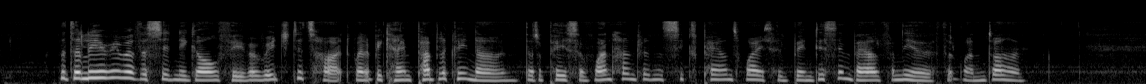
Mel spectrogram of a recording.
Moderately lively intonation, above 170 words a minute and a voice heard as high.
Yes: average, 3.2 semitones; average, 180 wpm; high, 210 Hz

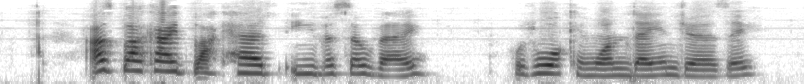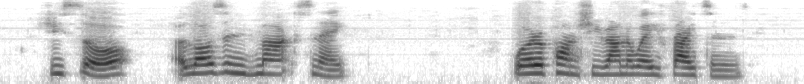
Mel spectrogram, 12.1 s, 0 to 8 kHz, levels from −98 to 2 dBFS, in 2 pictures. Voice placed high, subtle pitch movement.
No: high, 245 Hz; average, 4.3 semitones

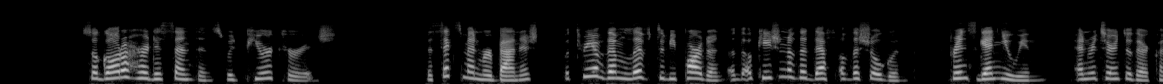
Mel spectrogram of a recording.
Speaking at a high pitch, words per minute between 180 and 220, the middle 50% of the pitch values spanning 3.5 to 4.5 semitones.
No: very high, 255 Hz; average, 185 wpm; average, 4.9 semitones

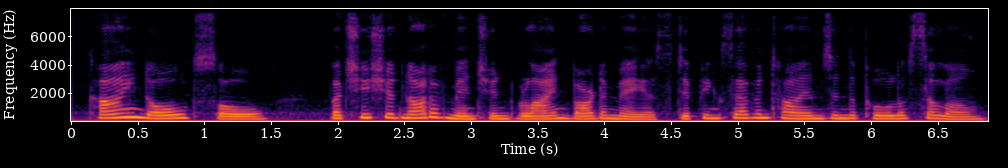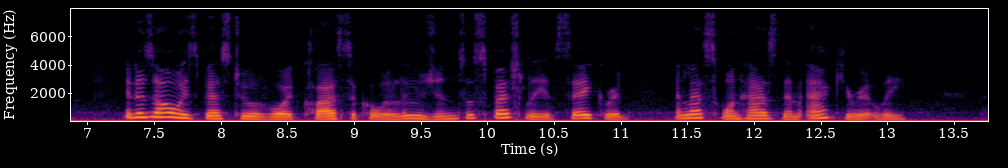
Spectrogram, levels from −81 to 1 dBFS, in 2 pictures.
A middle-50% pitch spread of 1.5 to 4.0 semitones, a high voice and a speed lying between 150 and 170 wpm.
No: average, 4.6 semitones; high, 210 Hz; average, 155 wpm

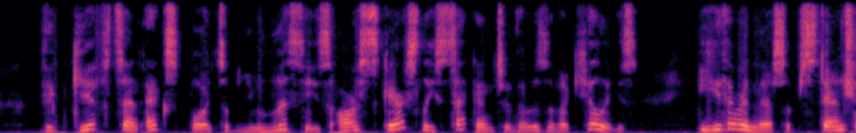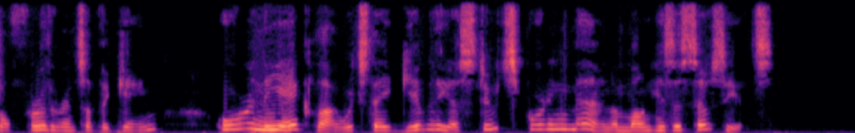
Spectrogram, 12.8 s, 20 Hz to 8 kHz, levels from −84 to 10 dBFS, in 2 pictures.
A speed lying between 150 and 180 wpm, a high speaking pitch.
Yes: average, 165 wpm; high, 235 Hz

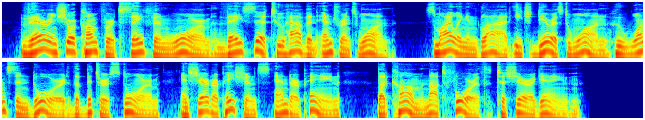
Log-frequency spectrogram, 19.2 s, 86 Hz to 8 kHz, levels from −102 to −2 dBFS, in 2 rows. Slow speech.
Yes: slow, 125 wpm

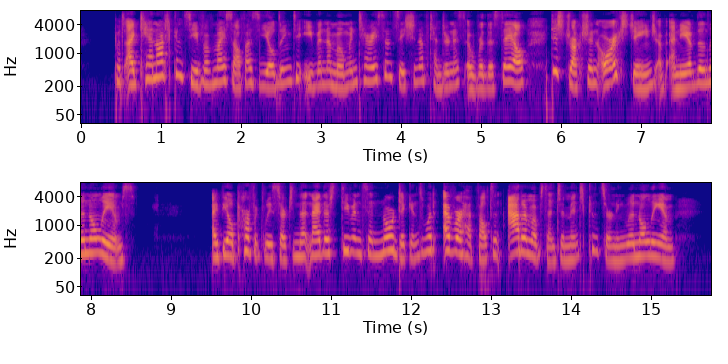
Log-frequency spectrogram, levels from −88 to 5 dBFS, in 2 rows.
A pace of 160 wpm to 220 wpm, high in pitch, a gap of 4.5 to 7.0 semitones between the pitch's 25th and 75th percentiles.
Yes: average, 170 wpm; high, 220 Hz; average, 4.9 semitones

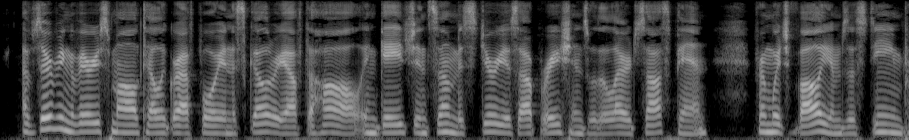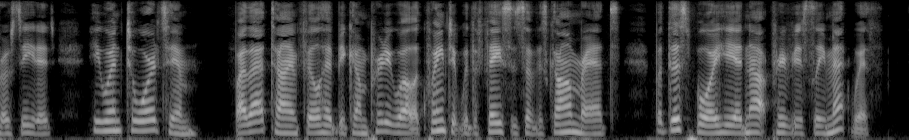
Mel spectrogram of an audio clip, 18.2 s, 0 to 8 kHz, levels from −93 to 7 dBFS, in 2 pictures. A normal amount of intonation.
Yes: average, 3.0 semitones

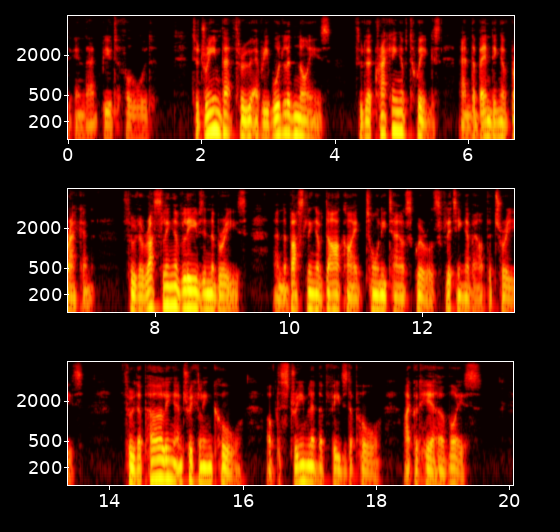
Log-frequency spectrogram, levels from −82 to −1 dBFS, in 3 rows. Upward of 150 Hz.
No: low, 100 Hz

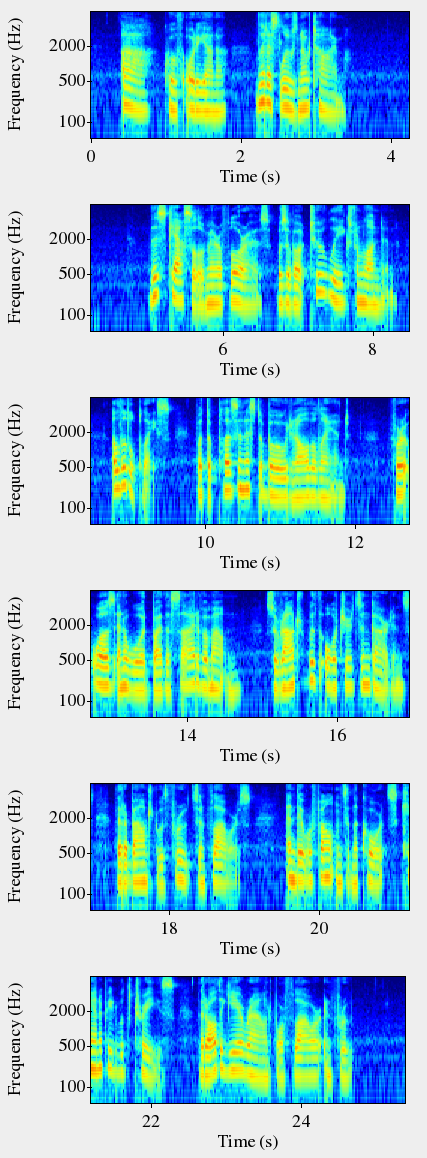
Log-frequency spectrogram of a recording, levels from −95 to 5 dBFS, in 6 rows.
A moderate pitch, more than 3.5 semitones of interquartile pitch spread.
No: medium, 170 Hz; average, 3.2 semitones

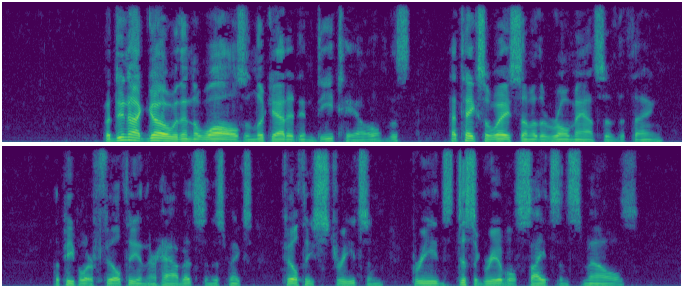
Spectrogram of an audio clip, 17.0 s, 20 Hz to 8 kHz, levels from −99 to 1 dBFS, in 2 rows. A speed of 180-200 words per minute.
No: average, 145 wpm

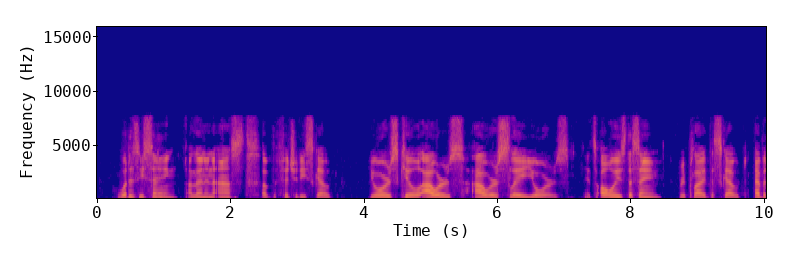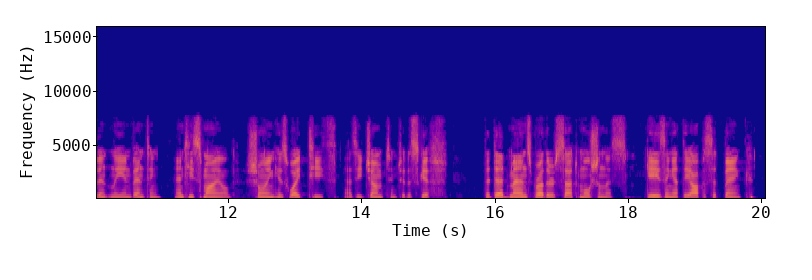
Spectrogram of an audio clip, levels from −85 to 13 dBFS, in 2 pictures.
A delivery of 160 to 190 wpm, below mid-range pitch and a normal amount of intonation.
No: average, 145 wpm; low, 110 Hz; average, 4.0 semitones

